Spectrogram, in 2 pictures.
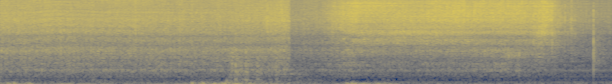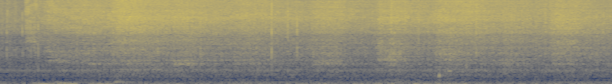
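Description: Spice-seasoned chicken sears over high heat in a hot frying pan, a continuous dense sizzle and hiss with occasional louder surges of spattering and a few faint clinks, close and steady, no speech.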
